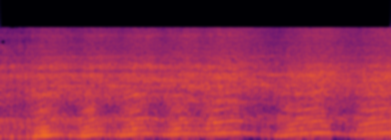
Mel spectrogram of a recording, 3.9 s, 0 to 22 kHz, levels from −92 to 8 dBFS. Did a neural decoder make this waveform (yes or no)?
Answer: no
